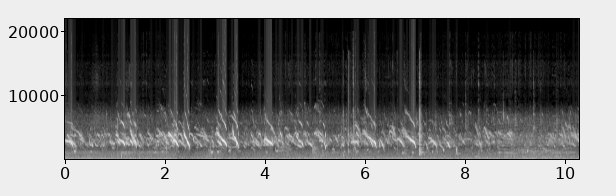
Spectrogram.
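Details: A flock of black Australorp chickens on a poultry farm calling steadily: many quick, bright, downward-sliding chirps and clucks, roughly one a second from each bird but overlapping into a busy chorus, with soft background hum and occasional clicks.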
